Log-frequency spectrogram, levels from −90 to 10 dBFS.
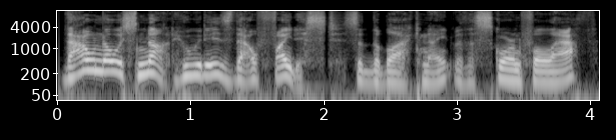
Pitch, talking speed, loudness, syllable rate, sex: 145 Hz, 235 wpm, -19 LUFS, 4.8 syllables/s, male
